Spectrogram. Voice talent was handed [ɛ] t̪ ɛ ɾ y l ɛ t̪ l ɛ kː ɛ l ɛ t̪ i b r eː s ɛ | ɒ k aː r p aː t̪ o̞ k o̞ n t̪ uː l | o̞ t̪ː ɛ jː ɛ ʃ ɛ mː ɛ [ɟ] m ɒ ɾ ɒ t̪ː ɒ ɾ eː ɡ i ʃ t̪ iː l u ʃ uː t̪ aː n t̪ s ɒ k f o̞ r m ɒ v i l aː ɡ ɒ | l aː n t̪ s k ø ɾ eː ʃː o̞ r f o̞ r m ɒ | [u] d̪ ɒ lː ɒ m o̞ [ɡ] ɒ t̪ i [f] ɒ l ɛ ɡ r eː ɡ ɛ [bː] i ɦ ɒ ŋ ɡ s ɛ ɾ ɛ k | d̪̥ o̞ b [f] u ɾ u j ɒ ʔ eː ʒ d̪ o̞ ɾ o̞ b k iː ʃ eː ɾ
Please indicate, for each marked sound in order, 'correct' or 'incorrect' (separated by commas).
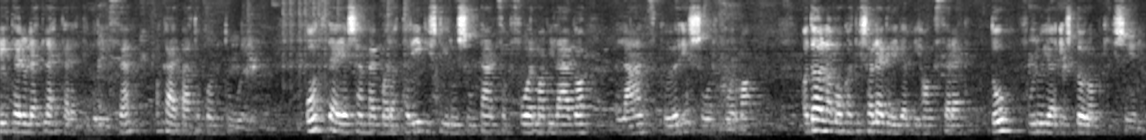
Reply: incorrect, incorrect, incorrect, incorrect, incorrect, correct, correct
